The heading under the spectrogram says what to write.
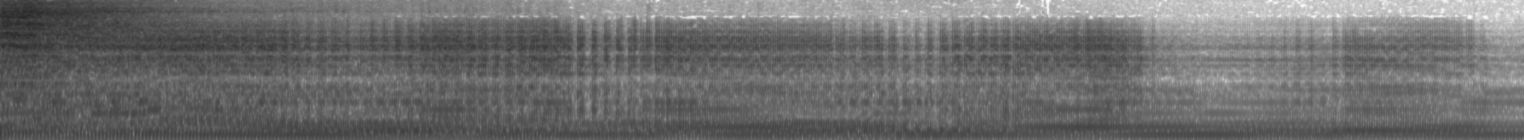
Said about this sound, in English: with the sound of the airplanes at the end of that song.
